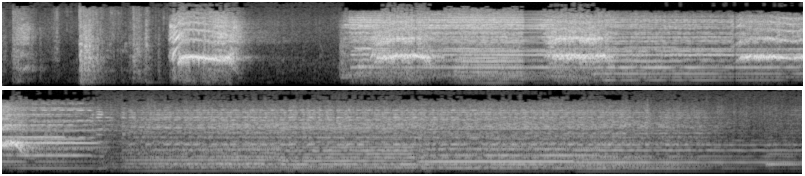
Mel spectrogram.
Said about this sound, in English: Screaming finally. I felt better for it.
